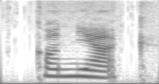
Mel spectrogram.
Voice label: "Cognac", French

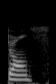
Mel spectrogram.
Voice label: "danse", French

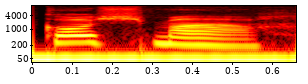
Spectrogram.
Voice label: "cauchemar", French

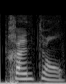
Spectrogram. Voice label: "printemps", French

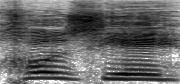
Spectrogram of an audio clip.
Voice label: "rosier", French

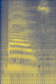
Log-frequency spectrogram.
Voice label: "base", French

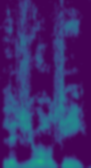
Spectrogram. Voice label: "le jour j", French

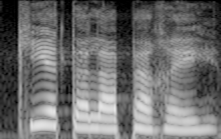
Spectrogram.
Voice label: "qui est a l appareil", French

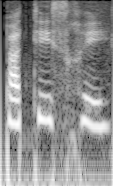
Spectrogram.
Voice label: "patisserie", French

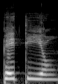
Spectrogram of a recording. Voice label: "petillant", French

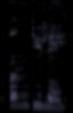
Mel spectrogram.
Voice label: "ondule", French

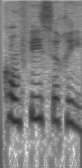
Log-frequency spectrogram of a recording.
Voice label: "confisserie", French

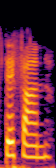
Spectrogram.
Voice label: "Stephane", French

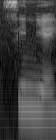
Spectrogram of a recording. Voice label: "signer", French

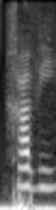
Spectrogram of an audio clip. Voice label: "ravi", French

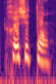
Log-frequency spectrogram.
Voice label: "rejeton", French

